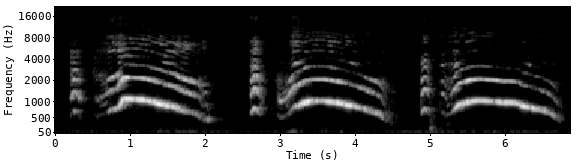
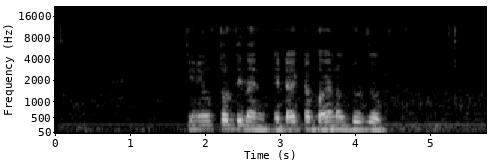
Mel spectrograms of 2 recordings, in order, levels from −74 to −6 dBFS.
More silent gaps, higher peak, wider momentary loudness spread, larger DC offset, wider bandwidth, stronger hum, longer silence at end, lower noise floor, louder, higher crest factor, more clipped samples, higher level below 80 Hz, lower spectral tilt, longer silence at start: neither; first, -6 dBFS vs -16 dBFS; first, 18 LU vs 13 LU; neither; first, 16 kHz vs 11.5 kHz; neither; second, 0.2 s vs 0.65 s; about the same, -66 dBFS vs -64 dBFS; first, -19 LUFS vs -30 LUFS; about the same, 16 dB vs 18 dB; neither; about the same, -70 dBFS vs -66 dBFS; second, 2 dB/octave vs -7 dB/octave; second, 0.2 s vs 1.75 s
